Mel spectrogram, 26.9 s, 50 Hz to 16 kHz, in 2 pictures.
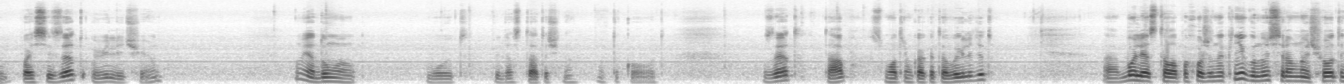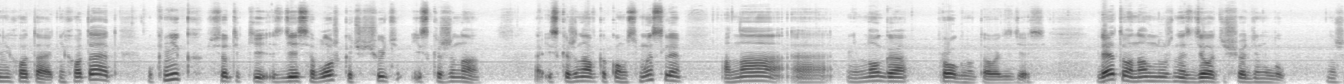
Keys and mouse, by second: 3.3-10.0 middle drag, 6.8 z, 8.0 Tab, 12.4-14.2 middle drag, 15.0-26.5 middle drag, 26.5 Tab.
